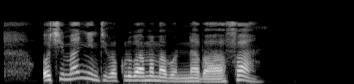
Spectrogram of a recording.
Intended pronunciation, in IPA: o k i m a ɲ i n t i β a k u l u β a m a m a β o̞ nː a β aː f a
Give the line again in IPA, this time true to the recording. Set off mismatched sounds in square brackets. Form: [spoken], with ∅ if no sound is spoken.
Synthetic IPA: o [c] i m a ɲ i n t i β a k u l u β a m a m a β o̞ nː a β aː f a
